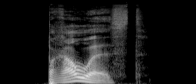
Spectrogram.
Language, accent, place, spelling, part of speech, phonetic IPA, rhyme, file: German, Germany, Berlin, brauest, verb, [ˈbʁaʊ̯əst], -aʊ̯əst, De-brauest.ogg
- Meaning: second-person singular subjunctive I of brauen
